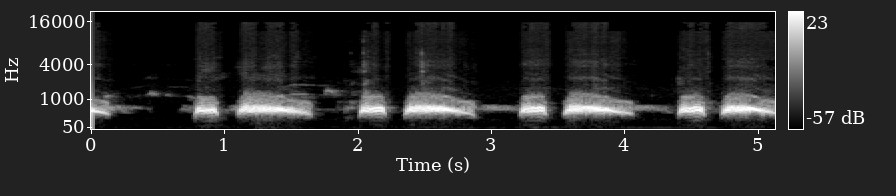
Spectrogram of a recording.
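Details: Deep "thổ sấm" voice of a spotted dove from Đồng Nai, Vietnam, doing "thúc gù" cooing. A short clipped note leads into a long, descending coo, repeated four times at roughly one-second spacing.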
